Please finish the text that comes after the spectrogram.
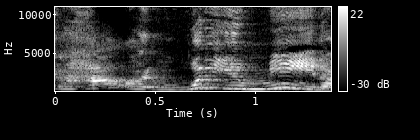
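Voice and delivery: retold baffled protest; bewildered disbelief. Retold bewildered question to doctor.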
